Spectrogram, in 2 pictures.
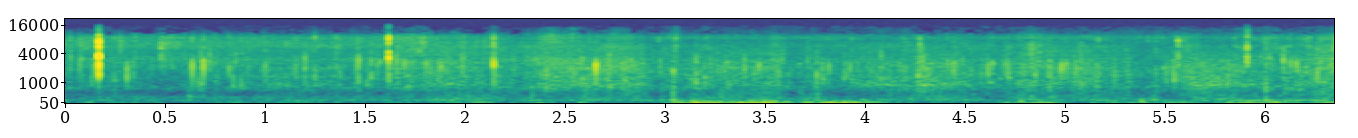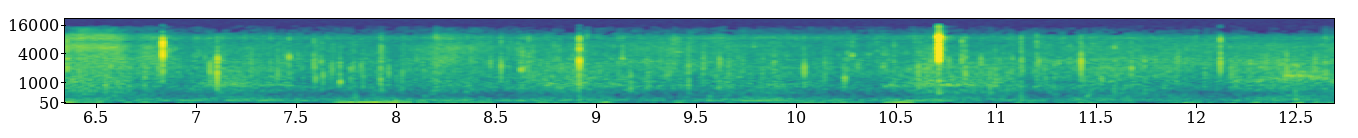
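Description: Faint outdoor ambience at the water's edge, with low rumbling gusts coming and going and scattered small clicks and rustles as an angler handles bait, line and a spinning rod.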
